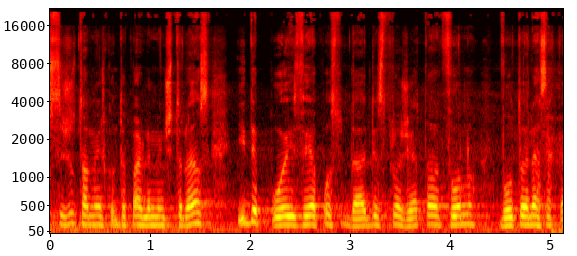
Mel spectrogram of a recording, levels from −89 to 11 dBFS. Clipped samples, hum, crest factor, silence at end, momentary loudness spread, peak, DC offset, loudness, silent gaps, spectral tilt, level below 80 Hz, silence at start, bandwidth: under 0.1%; none; 16 dB; 0 s; 6 LU; -6 dBFS; under 0.1%; -22 LUFS; none; -6.5 dB/octave; -44 dBFS; 0 s; over 20 kHz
